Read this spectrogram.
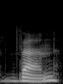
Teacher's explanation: he has the Z for a th in the front of then needs to be a voice th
